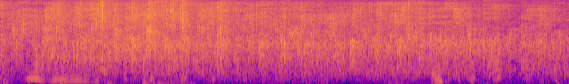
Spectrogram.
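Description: Audience applauding, a steady patter of many hands clapping at once.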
